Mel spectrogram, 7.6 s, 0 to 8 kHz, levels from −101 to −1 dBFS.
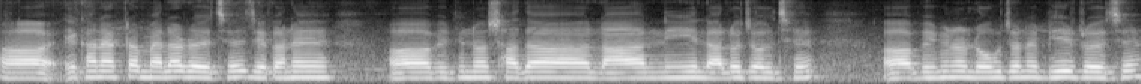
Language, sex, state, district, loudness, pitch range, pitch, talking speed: Bengali, male, West Bengal, Paschim Medinipur, -13 LUFS, 160-170 Hz, 165 Hz, 125 wpm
